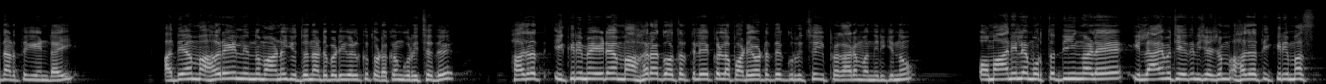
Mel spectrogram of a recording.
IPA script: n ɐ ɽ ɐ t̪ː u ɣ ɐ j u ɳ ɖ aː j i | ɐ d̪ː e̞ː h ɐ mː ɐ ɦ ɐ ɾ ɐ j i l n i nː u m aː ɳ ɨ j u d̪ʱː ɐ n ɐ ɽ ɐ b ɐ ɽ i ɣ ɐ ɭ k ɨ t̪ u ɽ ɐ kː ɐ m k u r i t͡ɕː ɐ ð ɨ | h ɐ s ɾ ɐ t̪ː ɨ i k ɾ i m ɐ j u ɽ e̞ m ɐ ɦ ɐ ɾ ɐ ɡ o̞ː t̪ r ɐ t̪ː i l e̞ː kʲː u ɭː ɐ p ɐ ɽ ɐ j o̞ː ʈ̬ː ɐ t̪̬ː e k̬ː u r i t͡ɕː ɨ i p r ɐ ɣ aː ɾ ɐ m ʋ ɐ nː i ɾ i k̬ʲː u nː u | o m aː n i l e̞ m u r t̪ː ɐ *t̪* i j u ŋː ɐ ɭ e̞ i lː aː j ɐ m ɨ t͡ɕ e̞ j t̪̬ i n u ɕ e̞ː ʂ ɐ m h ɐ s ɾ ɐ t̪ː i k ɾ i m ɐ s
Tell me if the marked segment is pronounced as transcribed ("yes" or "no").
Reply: no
